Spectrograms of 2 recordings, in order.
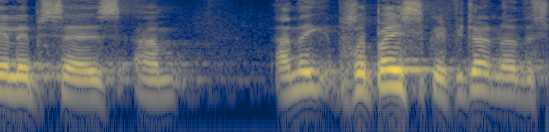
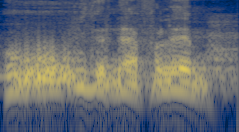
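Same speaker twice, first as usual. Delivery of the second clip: spooked crowd; 3 dB louder than usual. Acted. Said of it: "You can imagine everybody".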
